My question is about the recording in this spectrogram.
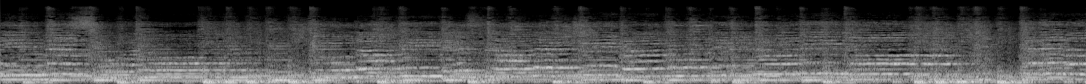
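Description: A choir singing Christian devotional music, with sustained sung notes throughout.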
